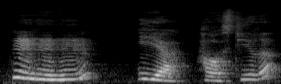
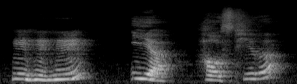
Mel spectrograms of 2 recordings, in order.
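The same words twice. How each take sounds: The two takes are said the same way.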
